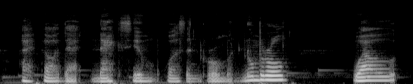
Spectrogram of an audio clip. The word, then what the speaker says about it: NXIVM: Naretti claimed this is pronounced Nexium. Now you tell me how this concoction of letter is pronounced Nexium. That makes no sense.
